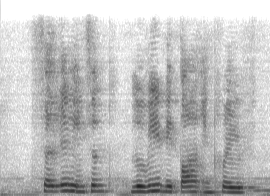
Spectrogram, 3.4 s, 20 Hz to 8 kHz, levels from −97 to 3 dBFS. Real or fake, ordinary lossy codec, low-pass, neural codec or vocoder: fake; none; 7.2 kHz; codec, 44.1 kHz, 2.6 kbps, DAC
